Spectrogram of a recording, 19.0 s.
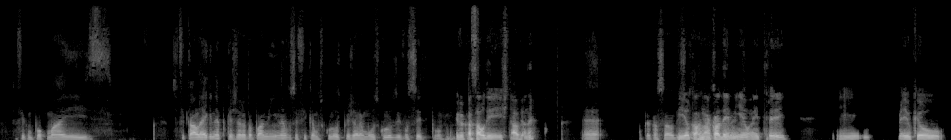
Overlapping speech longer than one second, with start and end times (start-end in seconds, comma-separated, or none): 13.6-14.8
